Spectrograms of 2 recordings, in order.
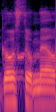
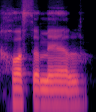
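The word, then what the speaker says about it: Hostomel: like you were saying like goes to mel it's more like hosta mel you know like h and um i'm trying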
